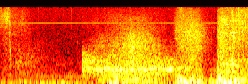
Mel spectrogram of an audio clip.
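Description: A spell charges up with a rising, sparkling whoosh.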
